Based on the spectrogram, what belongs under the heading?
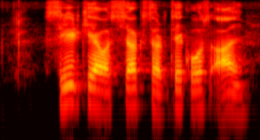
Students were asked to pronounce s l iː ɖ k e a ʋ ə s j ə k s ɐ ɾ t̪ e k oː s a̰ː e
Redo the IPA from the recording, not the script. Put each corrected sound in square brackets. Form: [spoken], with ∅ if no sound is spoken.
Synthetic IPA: s [ɾ] iː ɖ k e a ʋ ə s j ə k s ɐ ɾ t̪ e k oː s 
